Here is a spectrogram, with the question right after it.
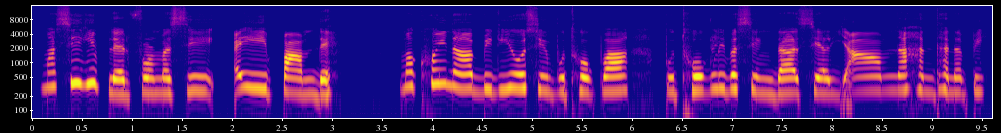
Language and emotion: Manipuri, disgusted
